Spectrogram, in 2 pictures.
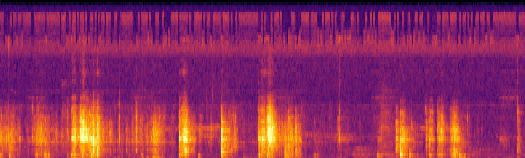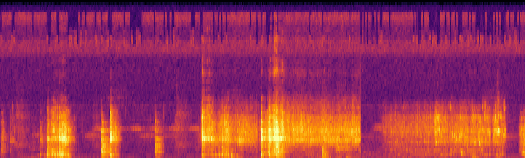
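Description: A spoon stirs and scrapes through a thick egg curry in a pan, irregular rasping strokes with short pauses between them, close up.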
